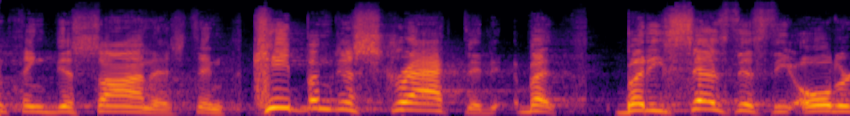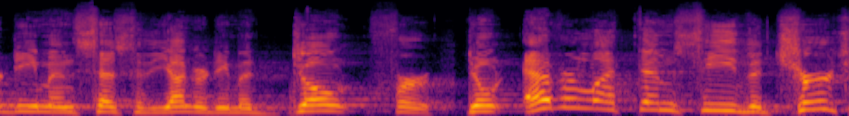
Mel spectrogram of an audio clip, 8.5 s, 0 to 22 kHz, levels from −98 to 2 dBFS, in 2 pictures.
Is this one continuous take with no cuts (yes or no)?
no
